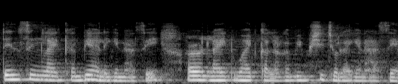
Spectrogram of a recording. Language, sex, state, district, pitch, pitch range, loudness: Nagamese, female, Nagaland, Dimapur, 190 Hz, 175-200 Hz, -15 LUFS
